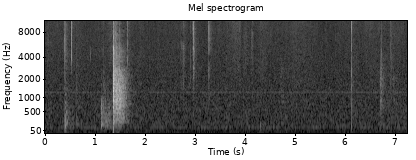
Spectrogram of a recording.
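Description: A homemade vinyl tubing cutter slices along split tubing, giving a few sharp close clicks and one louder rasping cut near the start, then sparse faint ticks in a quiet room.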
